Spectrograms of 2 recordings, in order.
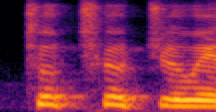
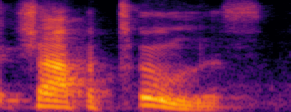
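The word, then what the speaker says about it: Tchoupitoulas: No, baby, it's not tututu, it's Chapatoulis. We would correct.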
